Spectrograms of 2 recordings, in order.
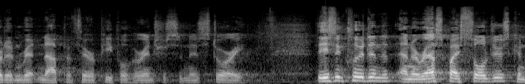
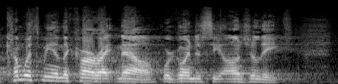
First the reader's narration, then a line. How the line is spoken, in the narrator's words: He shouted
